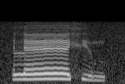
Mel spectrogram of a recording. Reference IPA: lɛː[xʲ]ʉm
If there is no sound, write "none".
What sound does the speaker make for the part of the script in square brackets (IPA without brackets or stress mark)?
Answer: xʲ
